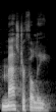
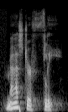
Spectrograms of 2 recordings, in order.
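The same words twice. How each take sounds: First: It is said with four syllables, the middle vowel heard. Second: It is said with three syllables, no middle vowel. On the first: The speaker calls it wrong. "The word is not pronounced masterfully" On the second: The speaker calls it right. "the U is silent"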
